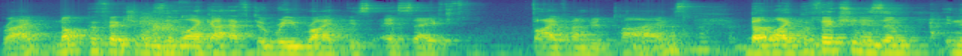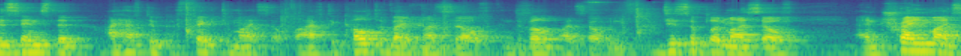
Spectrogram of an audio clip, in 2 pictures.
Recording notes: Recorded with permission at Yom Limmud, Sydney 2018.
